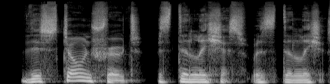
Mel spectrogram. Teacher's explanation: I'm tilting the scale to delicious because it carries more content meaning. So it carries more linguistic value.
